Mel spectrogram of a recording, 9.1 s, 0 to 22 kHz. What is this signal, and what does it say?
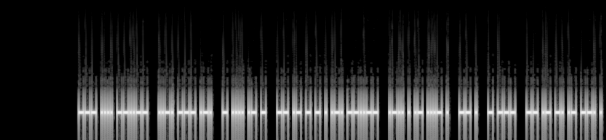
Morse code, heard as a keyed tone, about 50 wpm, 700 Hz. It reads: OH, FOR THAT MATTER, LEAVE ME TO MANAGE
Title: Sentences from Top 1400 Words 50wpm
